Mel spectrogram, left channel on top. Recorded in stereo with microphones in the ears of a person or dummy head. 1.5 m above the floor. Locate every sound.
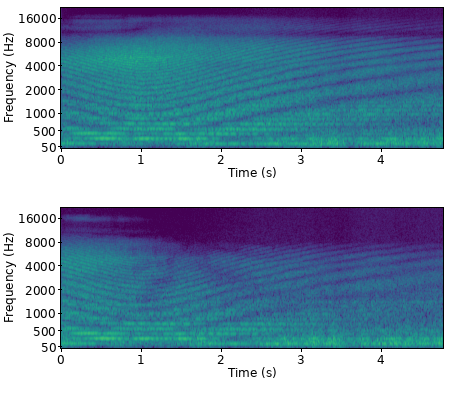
0.0 s a drone: centre (ahead or behind); by 4.8 s 45° left (ahead or behind)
